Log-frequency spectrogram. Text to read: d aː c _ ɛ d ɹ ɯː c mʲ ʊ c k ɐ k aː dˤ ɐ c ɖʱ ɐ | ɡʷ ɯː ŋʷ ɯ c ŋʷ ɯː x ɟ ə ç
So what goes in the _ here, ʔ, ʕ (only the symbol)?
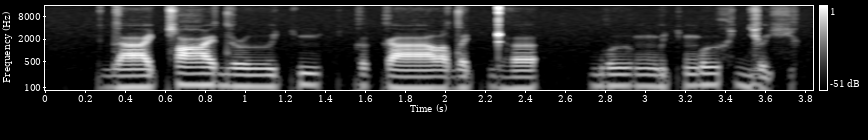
ʕ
